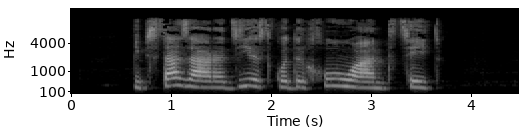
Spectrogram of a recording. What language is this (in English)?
Abkhazian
